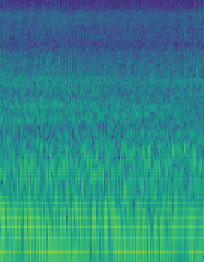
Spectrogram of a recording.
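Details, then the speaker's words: Nissan Navara engine idling after A/C compressor and filter replaced; steady even drone, no knock or rattle, engine noise gone. Normal idle after repair. "Ayan guys, umanda na yung nabara guys. Yung compressor ito. Ayun. Wala nang ingay yung makina."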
